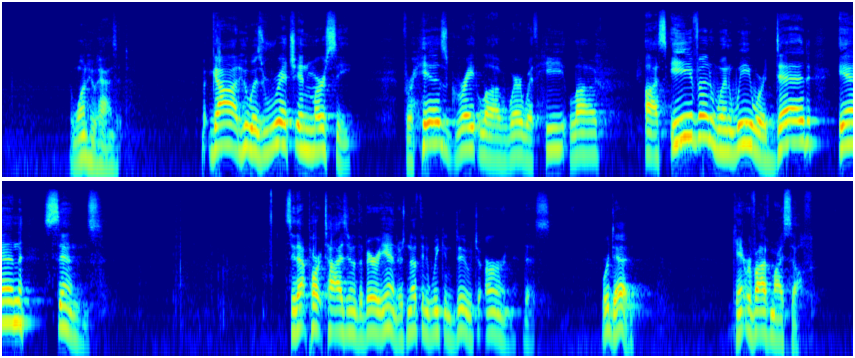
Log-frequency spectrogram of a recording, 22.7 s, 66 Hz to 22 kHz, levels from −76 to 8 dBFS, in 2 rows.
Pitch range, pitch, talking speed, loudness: 135-190 Hz, 155 Hz, 125 wpm, -24 LUFS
